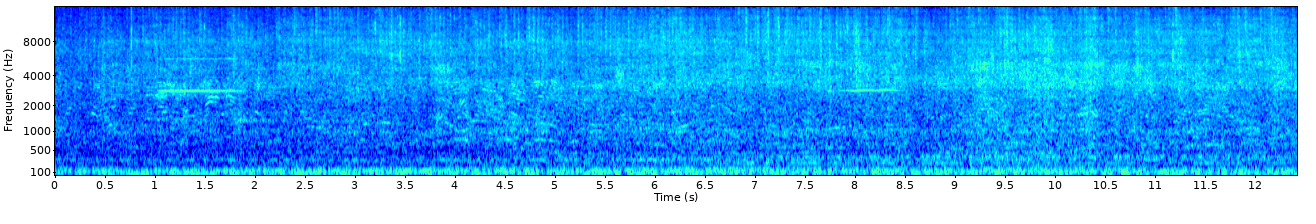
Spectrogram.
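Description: Pro Stock drag cars' naturally aspirated V8 engines idling at the starting line during staging, a steady low rumble.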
